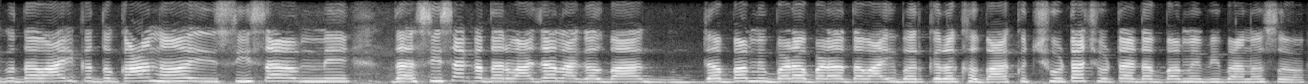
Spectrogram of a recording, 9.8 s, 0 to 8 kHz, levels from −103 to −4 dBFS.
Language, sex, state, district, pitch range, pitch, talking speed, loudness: Bhojpuri, female, Uttar Pradesh, Deoria, 265-300 Hz, 285 Hz, 175 wpm, -14 LUFS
